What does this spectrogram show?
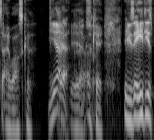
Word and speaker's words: ayahuasca: He was atheist before he did it, and is that how you pronounce it, ayahuasca?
